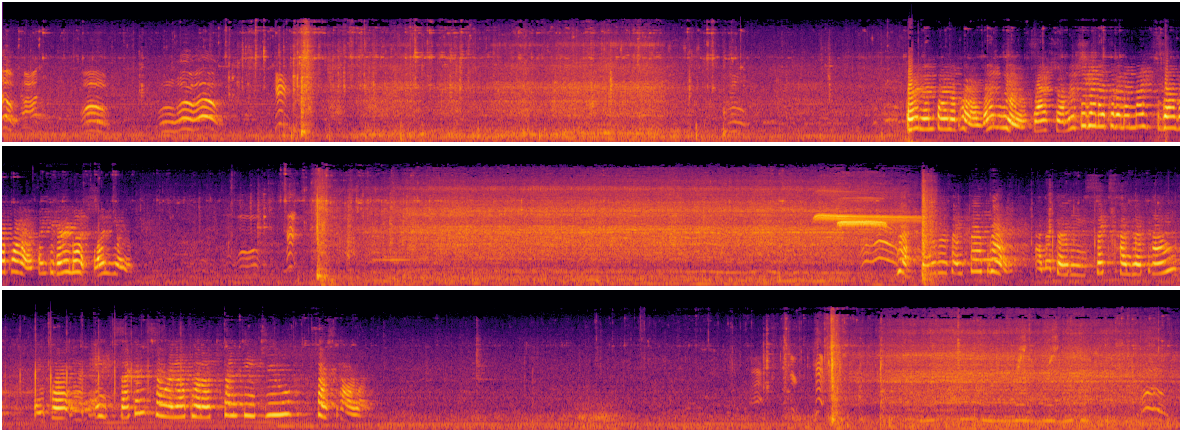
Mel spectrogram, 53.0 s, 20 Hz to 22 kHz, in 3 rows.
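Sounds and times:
truck running under load: 0:00.0 - 0:53.0
hydraulic pump hum: 0:21.6 - 0:31.8, 0:47.9 - 0:53.0
person shouting: 0:30.4 - 0:31.6, 0:52.4 - 0:52.8.

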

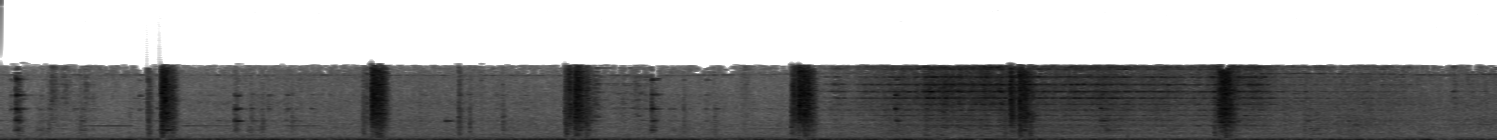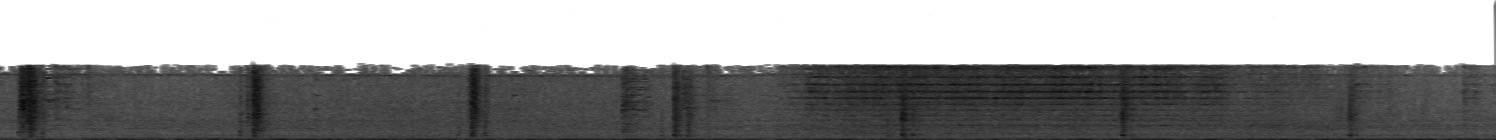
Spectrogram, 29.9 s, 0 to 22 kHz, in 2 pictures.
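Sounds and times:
deep machine hum: 0:00.0 - 0:29.9
sharp machine knocks: 0:08.9 - 0:12.8, 0:22.8 - 0:27.1.

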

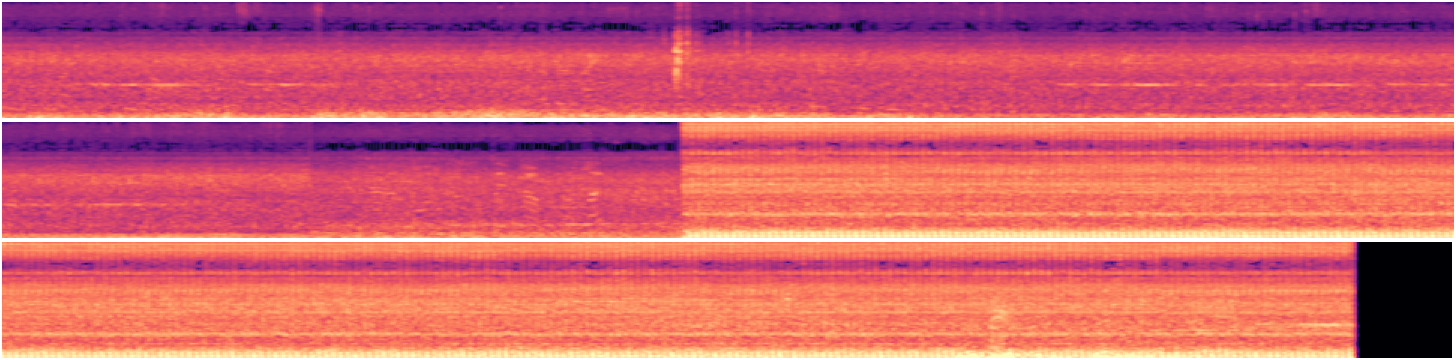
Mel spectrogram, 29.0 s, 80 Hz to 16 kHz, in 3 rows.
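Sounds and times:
portable generator running: 0:14.1 - 0:28.4.

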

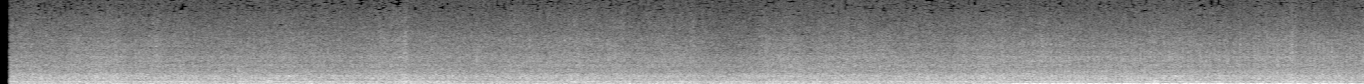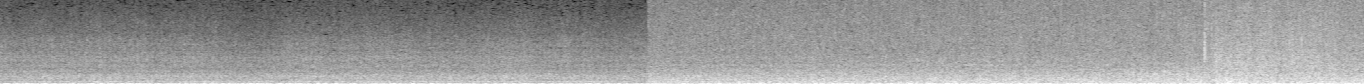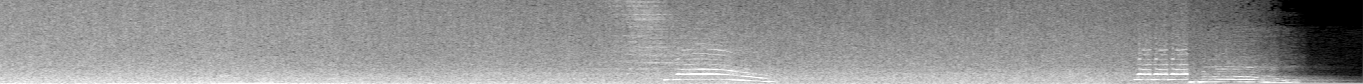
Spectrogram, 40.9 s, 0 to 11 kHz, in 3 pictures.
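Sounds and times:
waterfall rushing: 0:00.2 - 0:39.9
deep rumble: 0:10.1 - 0:34.0
bright hiss: 0:31.0 - 0:35.9.

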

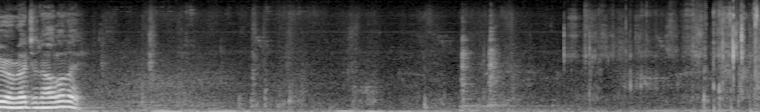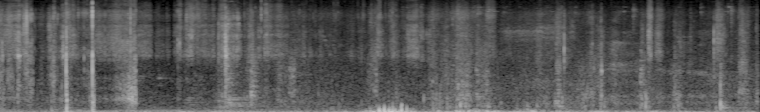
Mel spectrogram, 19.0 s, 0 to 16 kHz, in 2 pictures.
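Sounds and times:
camera handling noise: 0:07.1 - 0:12.8.

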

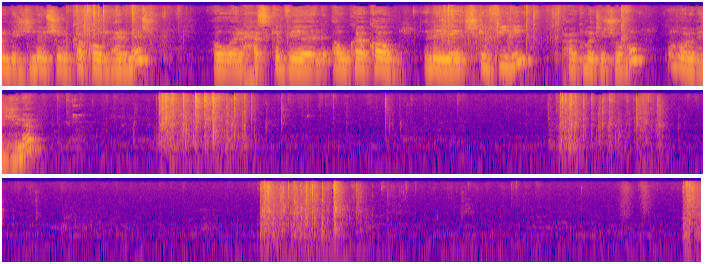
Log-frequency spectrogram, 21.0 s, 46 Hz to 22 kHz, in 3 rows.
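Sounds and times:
plastic bag crinkling: 0:00.1 - 0:06.5, 0:08.3 - 0:11.2, 0:12.4 - 0:14.2, 0:16.6 - 0:18.2, 0:20.8 - 0:21.0.

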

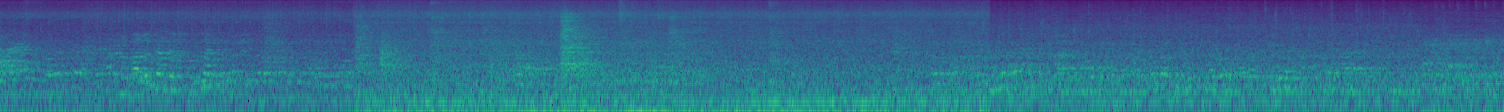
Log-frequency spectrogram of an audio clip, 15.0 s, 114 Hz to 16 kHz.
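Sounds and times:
kitchen low hum: 0:00.0 - 0:09.9
tap water running into metal pot: 0:00.0 - 0:10.0.

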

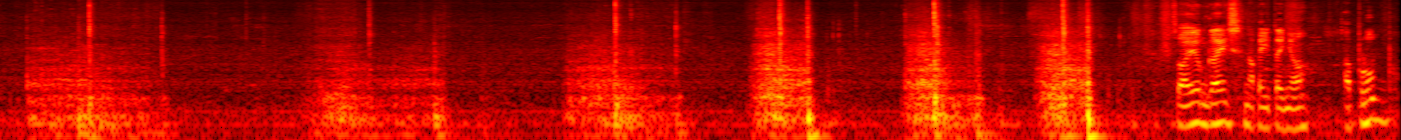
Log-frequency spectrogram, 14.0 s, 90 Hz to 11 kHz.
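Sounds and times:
drawer sliding on metal guides: 0:00.3 - 0:01.7, 0:03.1 - 0:04.6, 0:05.7 - 0:08.3, 0:09.0 - 0:11.1.

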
